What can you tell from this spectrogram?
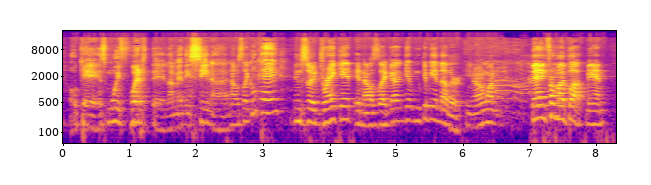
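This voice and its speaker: A man's voice: sits high, reverberant. A man performing a stand-up comedy set, telling stories animatedly and acting out other people's voices. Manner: animated storytelling with acted-out voices. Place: comedy showcase room with live audience.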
